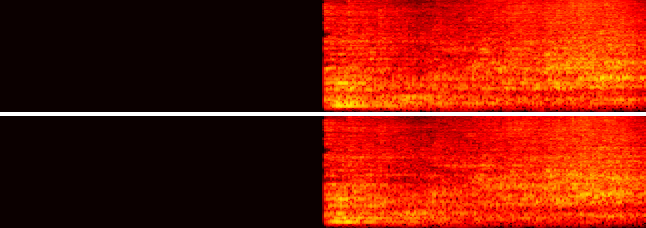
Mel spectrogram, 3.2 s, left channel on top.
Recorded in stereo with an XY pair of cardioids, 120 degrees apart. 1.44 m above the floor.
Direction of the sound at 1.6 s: 25° left.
